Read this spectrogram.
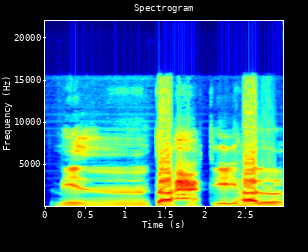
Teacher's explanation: cara membacanya disamarkan kepada huruf ta-nya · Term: bacaan Ikhfa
